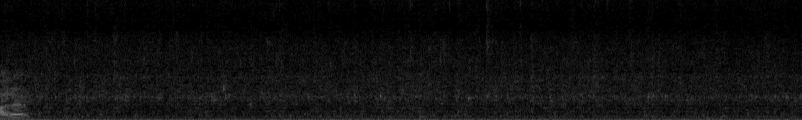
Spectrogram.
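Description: Steady trickle and rush of water circulating through an aquaponics settling tank and its PVC pipework, with a low steady hum underneath.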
